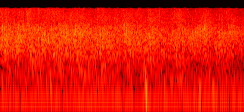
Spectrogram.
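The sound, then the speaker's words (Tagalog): A church audience applauds, a steady, unbroken wash of many hands clapping, fairly faint throughout. “Pwede pong palakpakan natin ng Panginoon, mga kapatid?”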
